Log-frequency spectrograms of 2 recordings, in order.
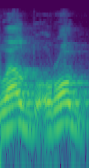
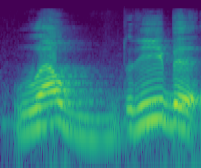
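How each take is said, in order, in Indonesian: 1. Huruf r diikuti vokal u. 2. Huruf r diikuti vokal i. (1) "rub tidak" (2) "ra-nya dikasrahkan"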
